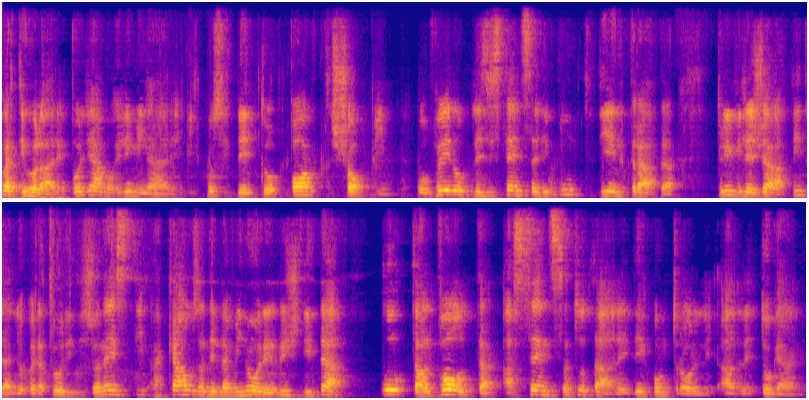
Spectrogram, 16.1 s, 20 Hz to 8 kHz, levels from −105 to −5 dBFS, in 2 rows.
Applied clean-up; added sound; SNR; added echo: neural mask model DeepFilterNet 3.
